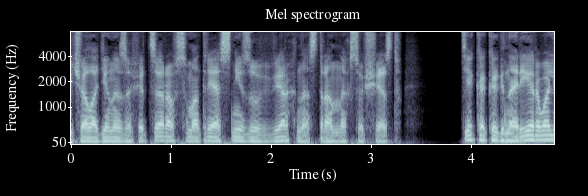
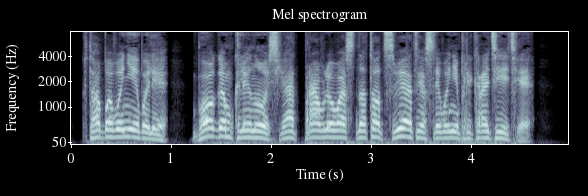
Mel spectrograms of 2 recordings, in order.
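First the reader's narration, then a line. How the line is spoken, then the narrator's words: Incredulous officer yelling. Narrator (Russian): Неверящий своим глазам офицер заорал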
